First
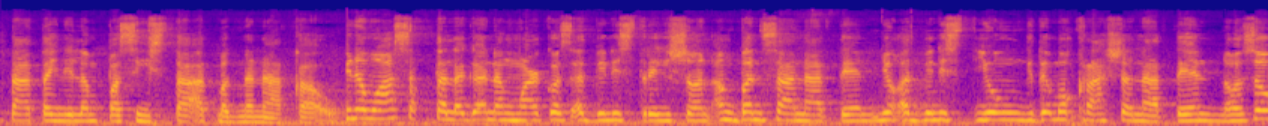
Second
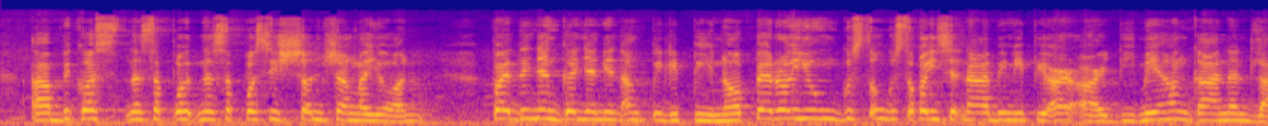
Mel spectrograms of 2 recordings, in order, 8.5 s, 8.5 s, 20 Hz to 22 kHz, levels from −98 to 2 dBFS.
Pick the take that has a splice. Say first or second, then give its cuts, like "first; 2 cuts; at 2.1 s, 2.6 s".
first; 1 cut; at 2.3 s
